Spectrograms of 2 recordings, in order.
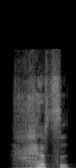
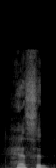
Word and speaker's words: hesed: The Hesed. Hesed.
